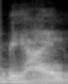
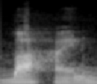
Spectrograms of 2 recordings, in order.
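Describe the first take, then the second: First: The first syllable has an 'ee' vowel. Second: The first syllable has an 'ah' vowel. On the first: The speaker calls it wrong. "এটাকে অনেকে বিহাইন্ড বলে" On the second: The speaker calls it right. "সঠিক উচ্চারণ হচ্ছে বাহাইন্ড"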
